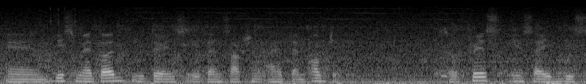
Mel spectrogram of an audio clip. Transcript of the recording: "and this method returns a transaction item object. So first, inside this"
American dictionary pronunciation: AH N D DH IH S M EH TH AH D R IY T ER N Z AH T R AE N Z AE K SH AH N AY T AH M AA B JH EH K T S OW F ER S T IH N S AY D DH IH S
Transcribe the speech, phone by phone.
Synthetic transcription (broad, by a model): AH N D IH S M EH T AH D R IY T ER N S T R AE N S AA K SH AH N AY T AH M AA B JH EH K T S OW F ER S T IH N S AY D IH S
